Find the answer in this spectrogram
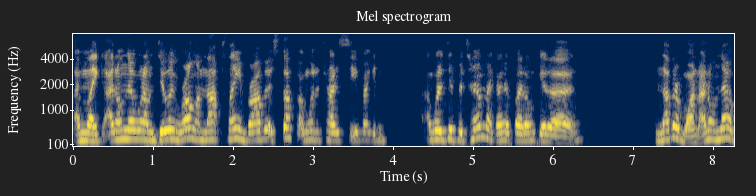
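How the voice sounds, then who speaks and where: In a New Jersey accent, a woman with a fairly high pitch talks at a very fast pace in an animated tone with ordinary pitch variation, in a dry, close sound with no echo. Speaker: live stream co-host, reality TV recapper. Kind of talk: casual chat. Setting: live stream.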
